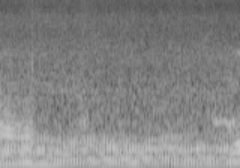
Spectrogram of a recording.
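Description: A motor running steadily at an even pitch, with a brief voice at the start.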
